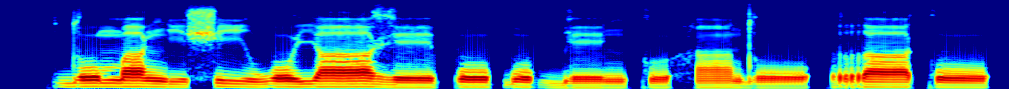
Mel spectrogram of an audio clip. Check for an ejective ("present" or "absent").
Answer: absent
